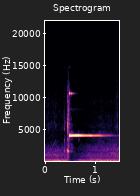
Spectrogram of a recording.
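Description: A bicycle bell gives a single bright ring that lingers and fades over a quiet background.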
